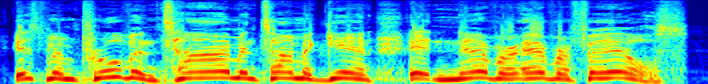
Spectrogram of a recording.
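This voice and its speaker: A middle-aged man preaching a sermon as pastor, with a fervent, repetitive cadence that swells loud and drops to quiet. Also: very high voice, moderate pace.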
